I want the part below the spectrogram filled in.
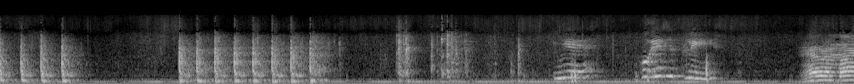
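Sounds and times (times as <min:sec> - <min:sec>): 
sharp knocks on a wooden door: 0:00.0 - 0:00.8, 0:01.8 - 0:03.3
low steady hum: 0:00.0 - 0:08.5
speech: 0:06.6 - 0:07.2.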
